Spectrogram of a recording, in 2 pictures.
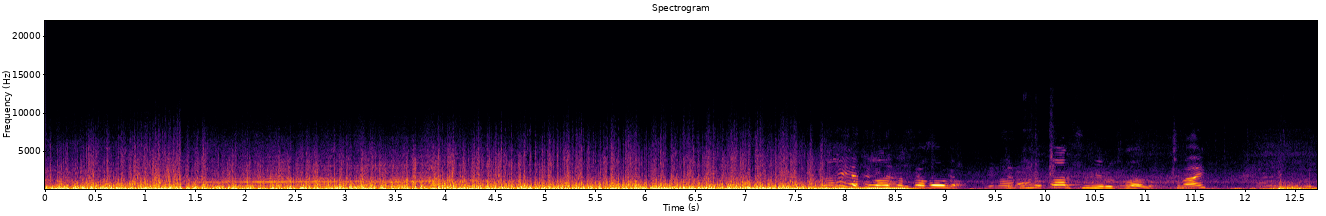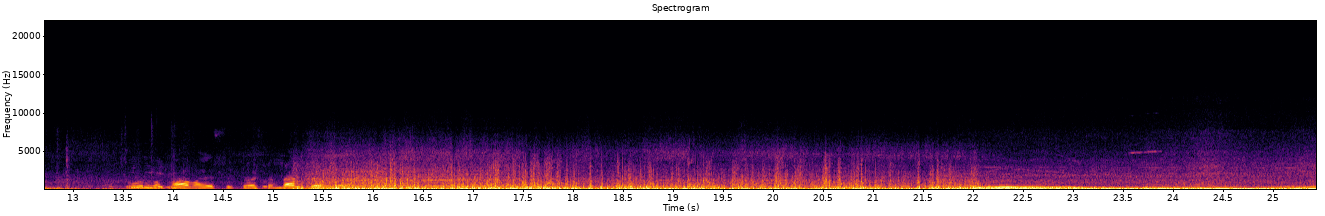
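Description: A motorcycle engine roars steadily while riding.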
